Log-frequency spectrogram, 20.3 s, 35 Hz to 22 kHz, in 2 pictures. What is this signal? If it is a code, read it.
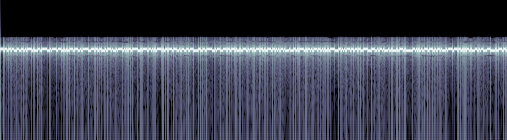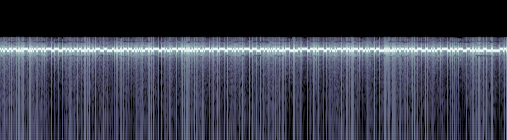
RTTY, about 45.45 baud. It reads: LIEUTENANT CHESTER NIMITZ HAD ARGUED FOR LONG-RANGE SUBMARINES TO ACCOMPANY THE FLEET TO SCOUT THE ENEMYS LOCATION.
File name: fsk170 / usnavy4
